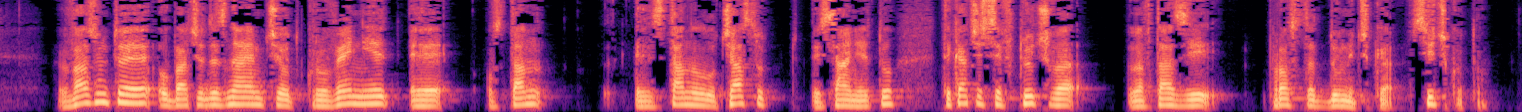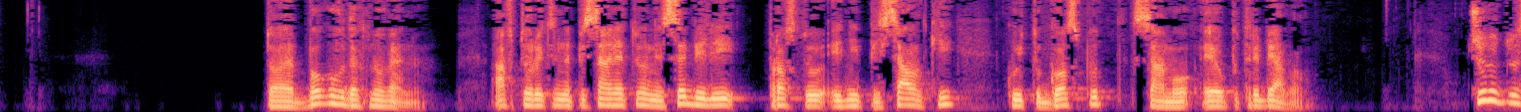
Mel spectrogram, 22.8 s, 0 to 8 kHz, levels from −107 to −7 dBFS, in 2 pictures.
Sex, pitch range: male, 105-140 Hz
